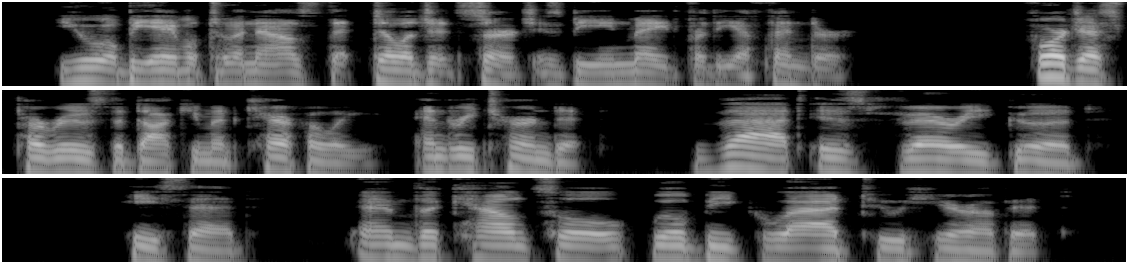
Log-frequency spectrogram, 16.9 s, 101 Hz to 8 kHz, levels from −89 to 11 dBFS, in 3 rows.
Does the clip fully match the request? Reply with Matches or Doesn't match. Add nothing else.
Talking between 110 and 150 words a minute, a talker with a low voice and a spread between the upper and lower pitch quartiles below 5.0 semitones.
Matches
